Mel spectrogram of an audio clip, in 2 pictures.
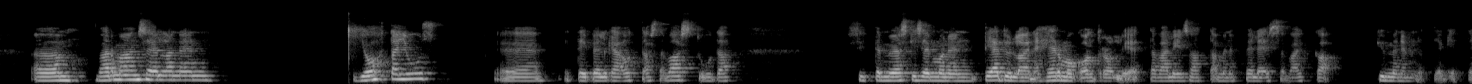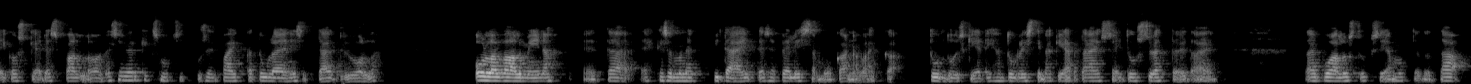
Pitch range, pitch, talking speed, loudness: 160-190 Hz, 170 Hz, 120 wpm, -29 LUFS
